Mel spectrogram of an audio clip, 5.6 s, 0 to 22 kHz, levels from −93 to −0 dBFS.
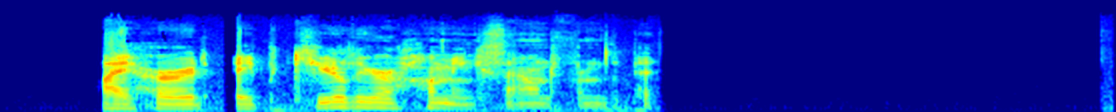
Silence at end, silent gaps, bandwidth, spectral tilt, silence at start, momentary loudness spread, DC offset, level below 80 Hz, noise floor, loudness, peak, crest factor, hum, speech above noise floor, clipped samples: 2.3 s; none; 14.5 kHz; -2 dB/octave; 0.5 s; 16 LU; under 0.1%; -70 dBFS; -89 dBFS; -28 LUFS; -8 dBFS; 26 dB; 60 Hz at -65 dBFS; 59 dB; under 0.1%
